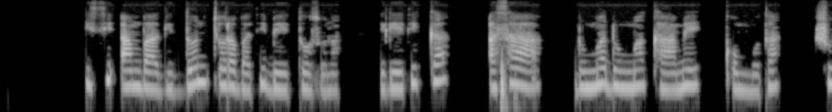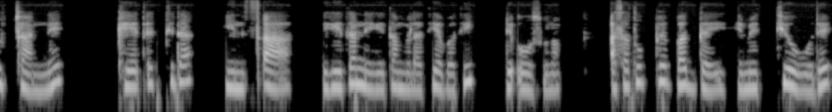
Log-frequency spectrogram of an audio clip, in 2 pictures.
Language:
Wolaytta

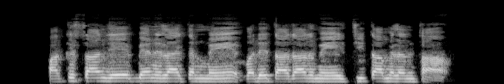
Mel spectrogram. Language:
Sindhi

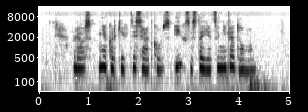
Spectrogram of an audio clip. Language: Belarusian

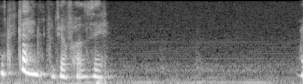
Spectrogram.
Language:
Portuguese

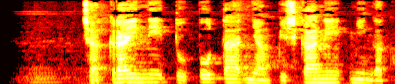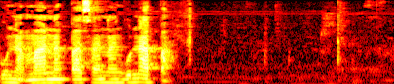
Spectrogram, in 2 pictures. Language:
Southern Pastaza Quechua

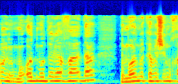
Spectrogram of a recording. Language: Hebrew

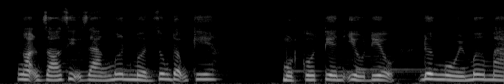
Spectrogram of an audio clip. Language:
Vietnamese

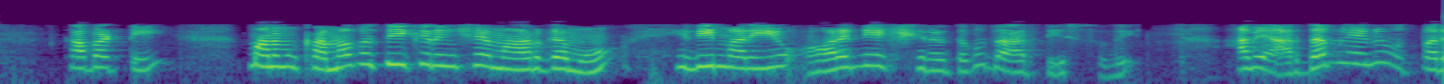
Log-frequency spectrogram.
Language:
Telugu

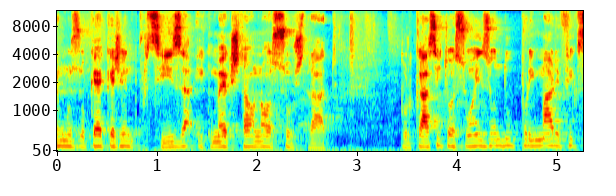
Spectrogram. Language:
Portuguese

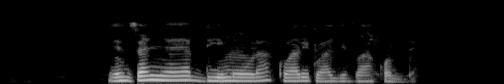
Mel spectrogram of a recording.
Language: Ganda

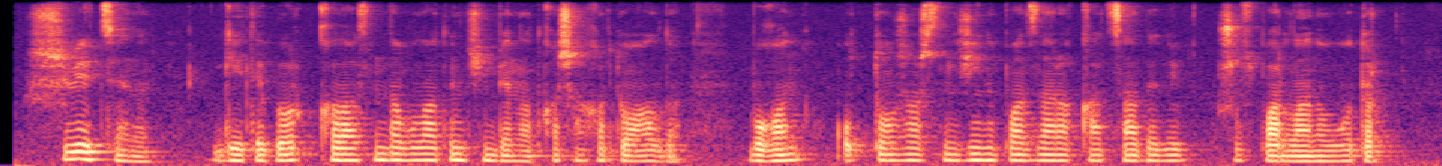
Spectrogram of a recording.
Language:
Kazakh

